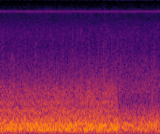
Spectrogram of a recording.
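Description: Steady drone of a propeller-driven bomber's engines in flight.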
